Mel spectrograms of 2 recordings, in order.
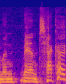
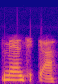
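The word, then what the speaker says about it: Manteca: you Kathy in Manteka, California. Am I saying it right, Kathy? No, it's Mantika.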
